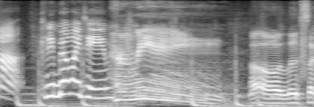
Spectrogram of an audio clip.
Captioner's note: growls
